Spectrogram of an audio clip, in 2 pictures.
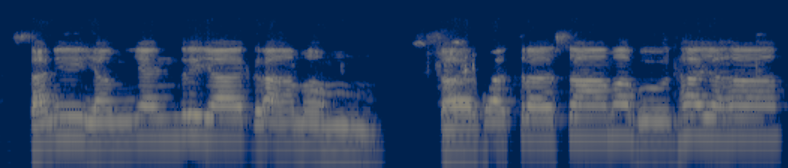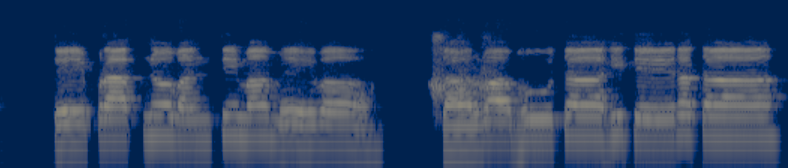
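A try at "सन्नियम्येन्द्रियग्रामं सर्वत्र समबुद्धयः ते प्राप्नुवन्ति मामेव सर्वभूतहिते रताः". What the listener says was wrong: Beautiful. Thank you.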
